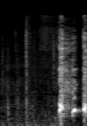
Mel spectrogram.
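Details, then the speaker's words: Woman coughing with a sore throat for unknown reason; she denies having coronavirus but says she needs testing: two or three short, harsh coughs in a small room. "because it's not a joke and I have just been coughing but that's what my throat is hurting a little bit and my throat's been hurting and I do not know why"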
